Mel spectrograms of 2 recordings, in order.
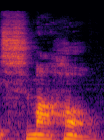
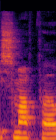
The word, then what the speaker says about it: Smapho: the Smaho football because the build driver actually pronounces it that way. So it's actually Smaho, or it could be Smapho or Smapo, whatever you want to say.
